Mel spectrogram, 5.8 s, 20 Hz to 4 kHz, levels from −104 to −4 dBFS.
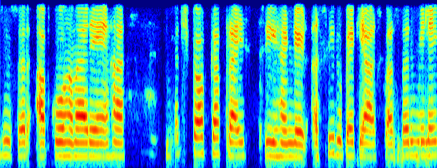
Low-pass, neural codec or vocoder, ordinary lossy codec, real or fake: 3.6 kHz; none; none; real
